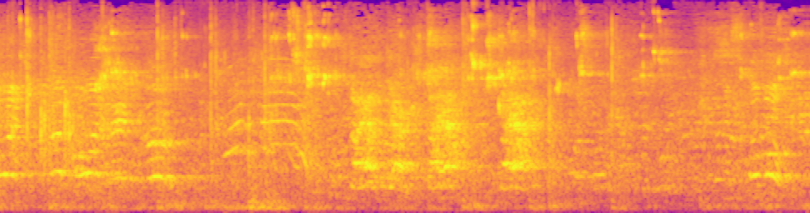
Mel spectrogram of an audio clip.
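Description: Basketball shoes squeak sharply on a hardwood court in a large echoing hall.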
